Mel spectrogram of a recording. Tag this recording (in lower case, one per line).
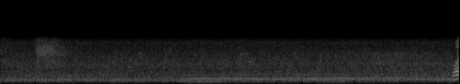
bus
speech
vehicle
